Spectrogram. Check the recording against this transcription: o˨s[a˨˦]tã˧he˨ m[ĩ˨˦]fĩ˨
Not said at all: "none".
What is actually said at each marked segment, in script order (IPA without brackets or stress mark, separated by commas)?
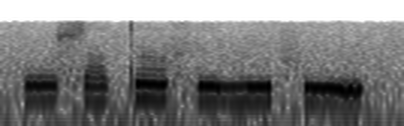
a˨, ĩ˨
